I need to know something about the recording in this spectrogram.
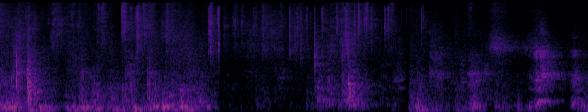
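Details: Two Basenji pups, Zinga and Zulu, playing together indoors: low rough growl-like rumbles and scuffling in bursts over the first two seconds, then quieter broken grumbles and rustling movement.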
